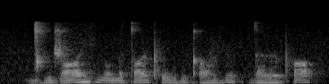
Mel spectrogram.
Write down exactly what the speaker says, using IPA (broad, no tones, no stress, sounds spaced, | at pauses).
ɡ͡ǀ ə̤ n d͡ʒ ɔː j i̤ ŋ o m ə t ɔ ɭ pʼ ø ŋ ə̤ ŋ kʼ ɔ v i̤ ɭ | d a ɭ ø ɭ pʰ ɔ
